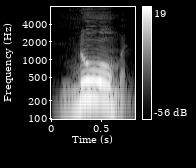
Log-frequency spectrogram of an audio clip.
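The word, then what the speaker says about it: gnome: wrist वरिष्ठ knife G एन ओ एम ई नोम डी ओ यू बी T doubt H ई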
